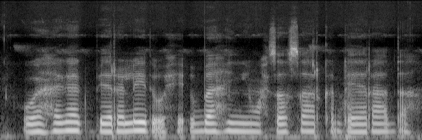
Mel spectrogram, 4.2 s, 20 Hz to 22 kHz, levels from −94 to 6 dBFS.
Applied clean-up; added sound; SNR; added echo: none; none; none; none.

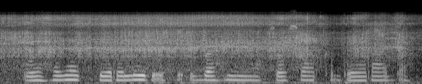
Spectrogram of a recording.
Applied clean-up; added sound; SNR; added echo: none; Domestic sounds, home sounds; -3 dB; none.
